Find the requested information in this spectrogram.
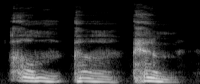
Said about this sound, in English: went over carefully and cleared his throat so as not to scare the man.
